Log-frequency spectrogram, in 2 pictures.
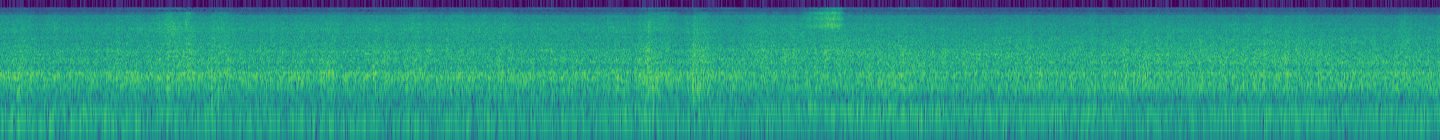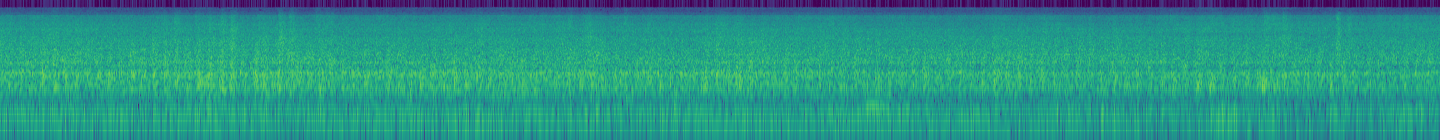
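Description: LHB passenger coach rolling along the track at speed, heard from inside at a window seat: a steady rumble of wheels on rail with a few faint clicks.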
